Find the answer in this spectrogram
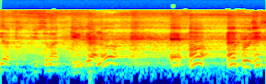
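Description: Speech from an old recorded television debate, played back through a phone's speaker, with a steady hiss underneath.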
